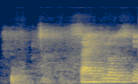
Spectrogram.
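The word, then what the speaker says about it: psychology: साइकोलॉजी है तो यहाँ पर देखें, यहाँ पर साइकोलॉजी तो यहाँ पर पी साइलेंट हो गया है।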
